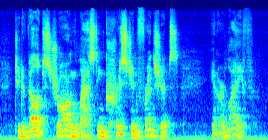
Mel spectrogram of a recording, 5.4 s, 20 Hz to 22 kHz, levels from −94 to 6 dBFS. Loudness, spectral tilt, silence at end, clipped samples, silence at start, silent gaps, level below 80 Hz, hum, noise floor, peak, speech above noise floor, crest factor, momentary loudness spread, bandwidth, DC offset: -27 LUFS; -4 dB/octave; 0 s; under 0.1%; 0 s; none; -48 dBFS; none; -47 dBFS; -8 dBFS; 20 dB; 20 dB; 13 LU; 17.5 kHz; under 0.1%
